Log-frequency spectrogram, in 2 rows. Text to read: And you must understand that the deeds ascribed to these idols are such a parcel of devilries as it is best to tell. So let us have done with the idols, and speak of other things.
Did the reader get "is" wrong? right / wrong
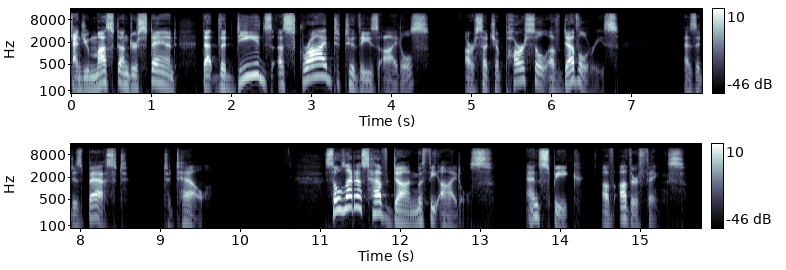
right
